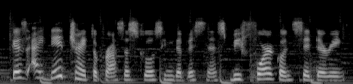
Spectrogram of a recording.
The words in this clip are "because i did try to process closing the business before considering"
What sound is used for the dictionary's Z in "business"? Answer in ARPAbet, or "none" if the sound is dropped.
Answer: S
